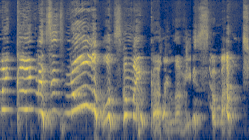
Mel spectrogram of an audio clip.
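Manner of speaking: very high, very loud, shrill gushing freak-out. Retelling meeting a former teacher in a store, imitating herself freaking out. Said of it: "I freak out. I'm like".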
